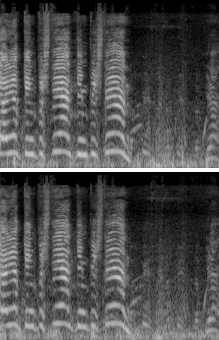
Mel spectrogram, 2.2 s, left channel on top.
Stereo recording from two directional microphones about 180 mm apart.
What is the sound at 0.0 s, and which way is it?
Speech, 15° left (ahead or behind).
